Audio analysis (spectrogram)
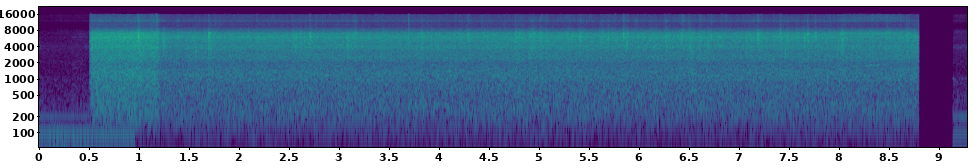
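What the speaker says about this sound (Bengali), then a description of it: "বৃষ্টির শব্দটা আপনাদের সঙ্গে শেয়ার করলাম" Steady rain pours down on a rooftop in a continuous, dense hiss that starts abruptly and holds at an even, fairly loud level before cutting off near the end.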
